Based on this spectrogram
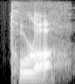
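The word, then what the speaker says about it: تھوڑا: Then we have the next pronunciation, which is ade, ade, as in thoda word.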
